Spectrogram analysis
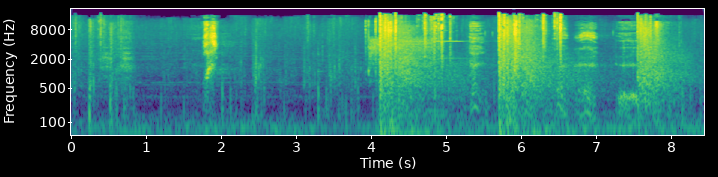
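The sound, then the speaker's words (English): Video game gunfire sounds as many irregular shots and short bursts, sharp and fairly loud, with heavier volleys partway through over a constant background. “So, some shooting going on in there. It's all the shooting.”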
